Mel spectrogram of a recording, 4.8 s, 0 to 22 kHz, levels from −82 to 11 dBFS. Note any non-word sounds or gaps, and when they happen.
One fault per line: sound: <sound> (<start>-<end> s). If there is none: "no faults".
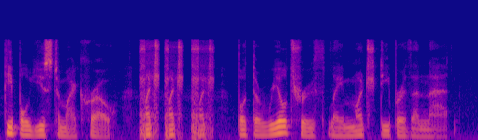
sound: laugh (1.4-2.2 s)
